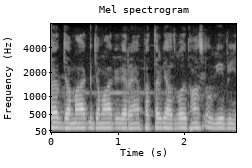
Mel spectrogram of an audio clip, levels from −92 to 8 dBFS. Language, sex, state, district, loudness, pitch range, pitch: Hindi, male, Punjab, Fazilka, -16 LUFS, 125-130 Hz, 130 Hz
